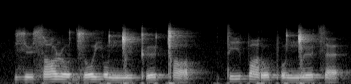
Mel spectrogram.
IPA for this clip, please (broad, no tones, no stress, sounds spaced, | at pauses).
z y s ɑ ɭ o d͡z o j o ŋ͡ǀ y kʼ ø ǀ ɑ | t i p ɑ ɾ o pʼ o ŋ͡ǀ ø t͡s æ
